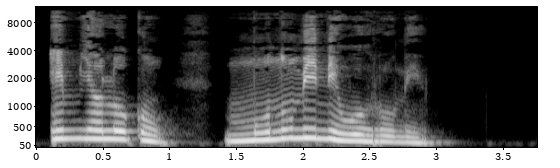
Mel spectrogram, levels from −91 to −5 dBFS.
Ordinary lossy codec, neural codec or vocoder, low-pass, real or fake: MP3, 48 kbps; none; 10.8 kHz; real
